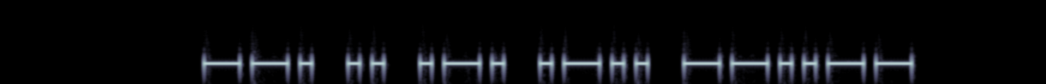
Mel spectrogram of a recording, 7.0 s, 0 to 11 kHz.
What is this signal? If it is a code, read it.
Morse code, heard as a keyed tone, about 16 wpm, 700 Hz. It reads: GIRL,
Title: 3x Word-Spacing - Sentences from Top 400 Words - 15wpm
